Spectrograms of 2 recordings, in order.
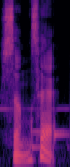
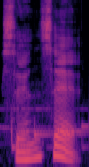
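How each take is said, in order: First: The first vowel is centralized, like a schwa. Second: The first vowel is an open, forward eh. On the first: The speaker calls it wrong. "influenced by the pinyin spelling en" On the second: The speaker calls it right. "slightly opening your mouth and letting the eh sound come forward"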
